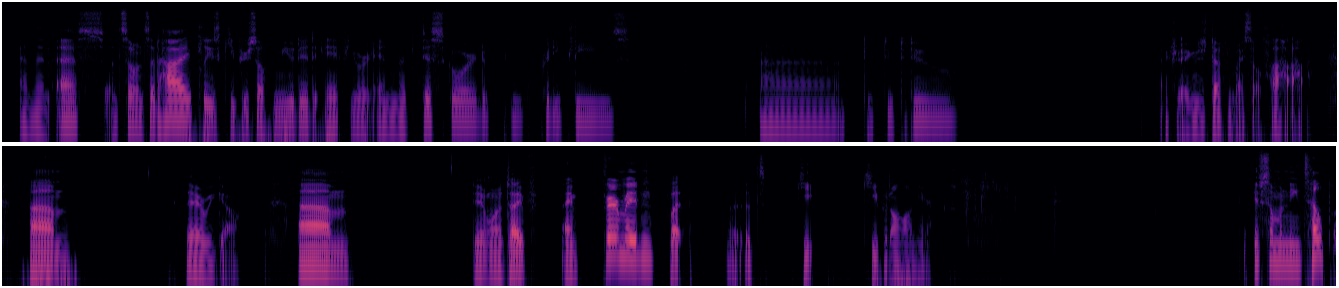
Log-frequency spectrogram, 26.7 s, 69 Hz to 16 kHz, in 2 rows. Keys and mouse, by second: 2.6 click, 3.2 middle click, 3.7 s, 4.1 z, 5.3 right click, 6.7 s, 8.2 click, 8.6-9.0 middle drag, 15.1-16.8 middle drag.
